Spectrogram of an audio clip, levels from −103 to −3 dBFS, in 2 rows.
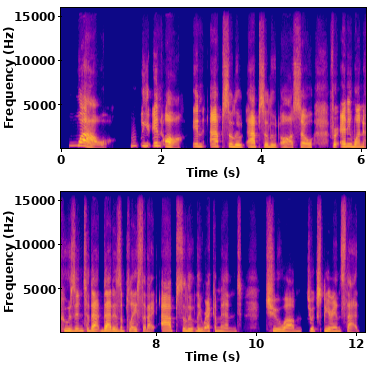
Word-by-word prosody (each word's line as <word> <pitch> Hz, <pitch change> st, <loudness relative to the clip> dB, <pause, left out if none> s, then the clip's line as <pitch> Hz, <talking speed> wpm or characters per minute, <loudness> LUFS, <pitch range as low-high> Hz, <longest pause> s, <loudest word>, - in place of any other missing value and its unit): wow!" 365 Hz, 0 st, +4 dB, 0.5 s
W 325 Hz, +1 st, -13 dB
you're 315 Hz, 0 st, -3 dB
in 325 Hz, 0 st, +3 dB
awe, -, -, +6 dB, 0.3 s
in 275 Hz, -2 st, -1 dB
absolute, 270 Hz, -6 st, +3 dB
absolute 215 Hz, -1 st, +1 dB
awe, 170 Hz, -, -3 dB
so 195 Hz, -2 st, -1 dB, 0.3 s
for 250 Hz, -, -1 dB
anyone 260 Hz, -4 st, +3 dB
who's 235 Hz, -2 st, -2 dB
into 240 Hz, +1 st, -5 dB
that 195 Hz, -5 st, +2 dB
that 230 Hz, -3 st, +5 dB
is 210 Hz, -1 st, -3 dB
a -, -, -4 dB
place 210 Hz, 0 st, -5 dB
that 210 Hz, -4 st, -7 dB
I -, -, -5 dB, 0.2 s
absolutely 225 Hz, -2 st, -1 dB
recommend 185 Hz, -3 st, -6 dB, 0.6 s
to, 210 Hz, -4 st, -2 dB
um 175 Hz, 0 st, -3 dB
to 215 Hz, -, -4 dB
experience 195 Hz, -3 st, -2 dB
that. -, -, -7 dB
220 Hz, 140 wpm, -23 LUFS, 195-245 Hz, 0.6 s, awe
